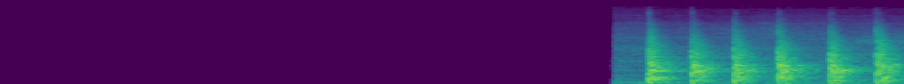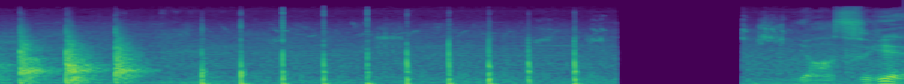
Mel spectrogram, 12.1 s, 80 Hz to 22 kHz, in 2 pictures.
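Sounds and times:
knuckles knocking on metal roof: 4.3 - 10.1.

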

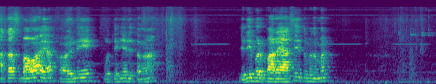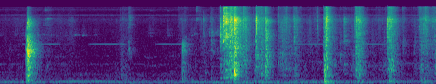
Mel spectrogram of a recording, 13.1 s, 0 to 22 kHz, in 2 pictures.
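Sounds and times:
plastic bag crinkling: 9.4 - 13.0.

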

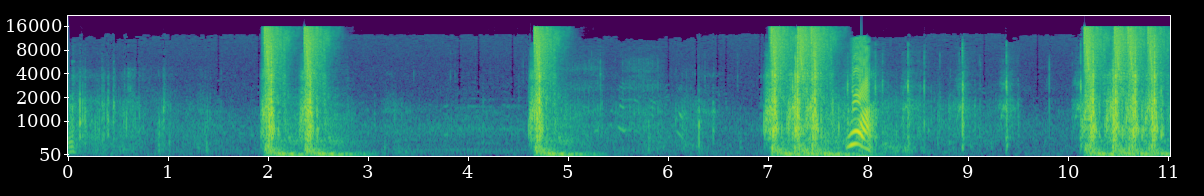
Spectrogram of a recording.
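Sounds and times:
airsoft rifle firing bursts: 7.0 - 7.8, 10.1 - 11.0.

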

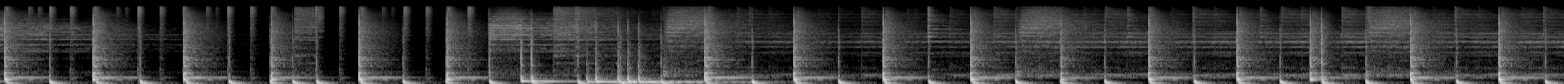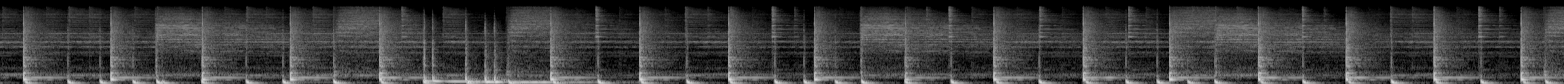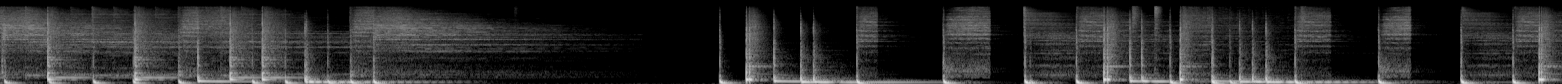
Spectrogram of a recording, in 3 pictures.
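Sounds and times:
tom drum fill: 0.0 - 35.8
electronic drum kit groove: 0.0 - 36.6, 38.5 - 46.9.

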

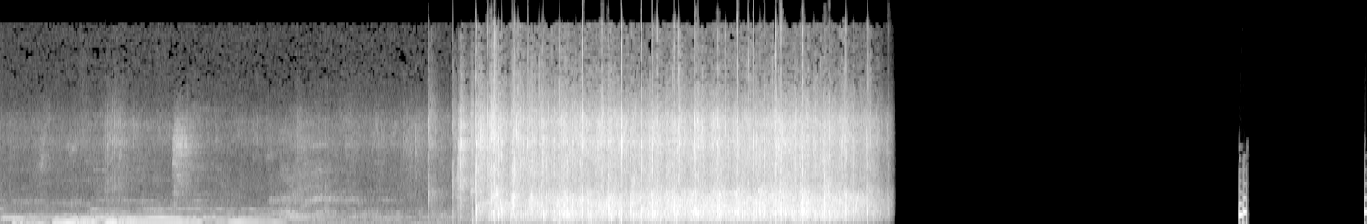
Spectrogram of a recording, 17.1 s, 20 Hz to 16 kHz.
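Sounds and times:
audience applause: 5.3 - 11.2.

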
